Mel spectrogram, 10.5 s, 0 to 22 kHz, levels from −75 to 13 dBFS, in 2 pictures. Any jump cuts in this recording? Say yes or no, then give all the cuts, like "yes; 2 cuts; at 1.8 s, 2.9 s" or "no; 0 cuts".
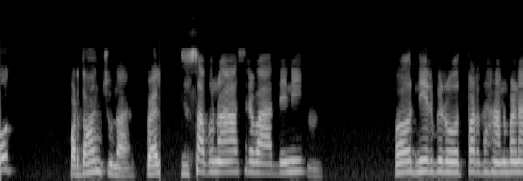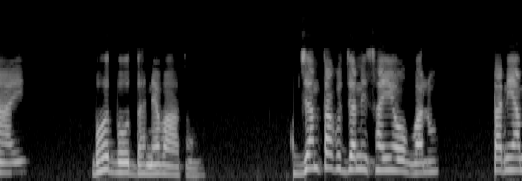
yes; 2 cuts; at 1.5 s, 8.1 s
